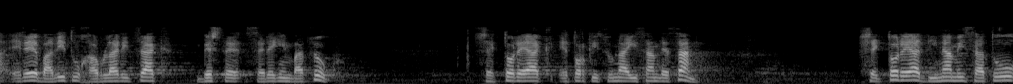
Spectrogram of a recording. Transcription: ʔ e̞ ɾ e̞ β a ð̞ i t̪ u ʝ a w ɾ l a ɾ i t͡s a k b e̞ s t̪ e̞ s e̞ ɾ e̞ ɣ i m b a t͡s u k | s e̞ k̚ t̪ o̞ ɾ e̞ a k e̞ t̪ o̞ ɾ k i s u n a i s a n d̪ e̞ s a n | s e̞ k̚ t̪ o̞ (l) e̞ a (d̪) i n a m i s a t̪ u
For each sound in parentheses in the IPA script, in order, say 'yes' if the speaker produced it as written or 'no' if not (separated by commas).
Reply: no, yes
